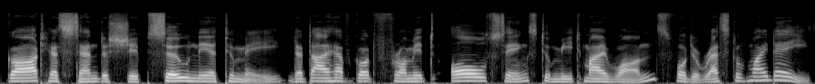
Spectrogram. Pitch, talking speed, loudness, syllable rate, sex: 140 Hz, 200 wpm, -18 LUFS, 3.5 syllables/s, male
